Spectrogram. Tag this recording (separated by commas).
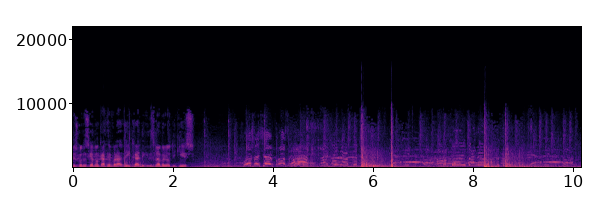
Music, Speech, Explosion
